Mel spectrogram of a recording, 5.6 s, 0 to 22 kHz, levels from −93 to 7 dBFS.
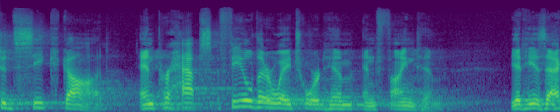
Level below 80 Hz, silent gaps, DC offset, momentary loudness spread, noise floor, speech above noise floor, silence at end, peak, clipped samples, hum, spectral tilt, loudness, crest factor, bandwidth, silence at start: -64 dBFS; none; under 0.1%; 11 LU; -52 dBFS; 32 dB; 0 s; -2 dBFS; under 0.1%; none; -4.5 dB/octave; -21 LUFS; 20 dB; 15.5 kHz; 0 s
